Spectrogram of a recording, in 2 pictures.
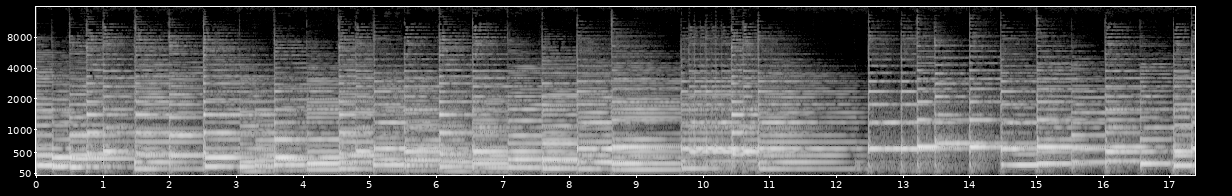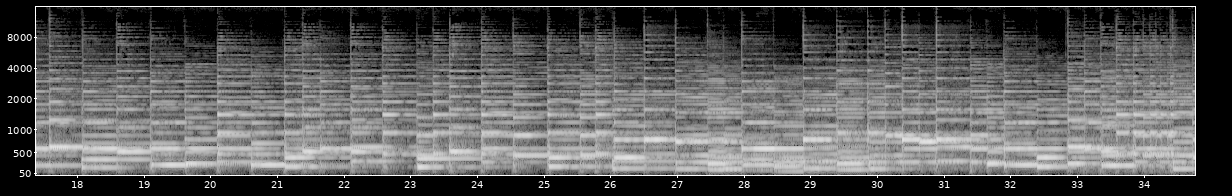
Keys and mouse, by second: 1.7 click, 2.2-3.5 middle drag, 6.4-9.6 drag, 10.7-13.7 drag, 14.0 ctrl+z, 14.5 ctrl+z, 15.3-20.2 drag, 21.0-24.1 drag, 24.5-26.6 middle drag, 27.1 shift+middle click, 28.8-30.5 drag, 33.3 click.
